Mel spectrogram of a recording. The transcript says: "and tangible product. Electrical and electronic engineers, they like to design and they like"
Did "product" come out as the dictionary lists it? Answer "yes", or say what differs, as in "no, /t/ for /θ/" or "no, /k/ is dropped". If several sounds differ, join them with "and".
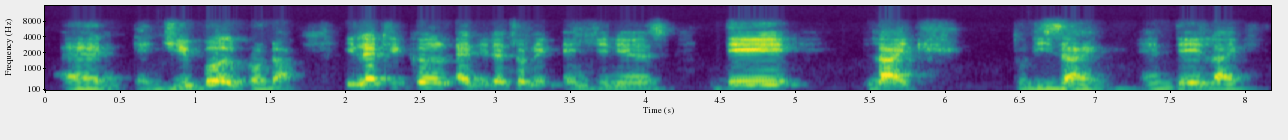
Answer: no, /t/ is dropped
